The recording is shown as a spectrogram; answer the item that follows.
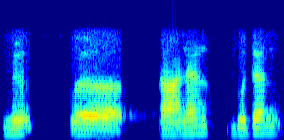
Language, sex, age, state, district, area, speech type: Sindhi, male, 18-30, Rajasthan, Ajmer, rural, conversation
